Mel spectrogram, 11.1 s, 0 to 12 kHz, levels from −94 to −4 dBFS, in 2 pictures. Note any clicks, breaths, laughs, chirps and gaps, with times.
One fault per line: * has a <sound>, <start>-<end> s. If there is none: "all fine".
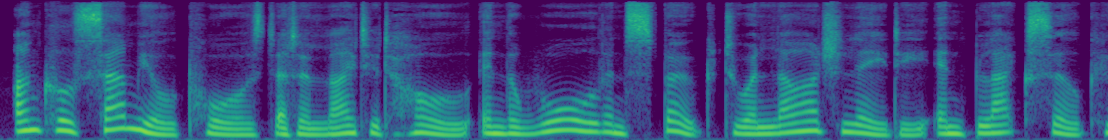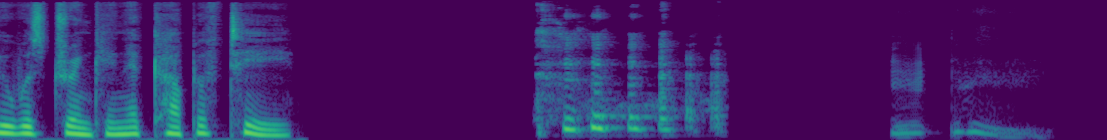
* has a laugh, 8.2-9.2 s
* has a breath, 10.0-10.8 s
